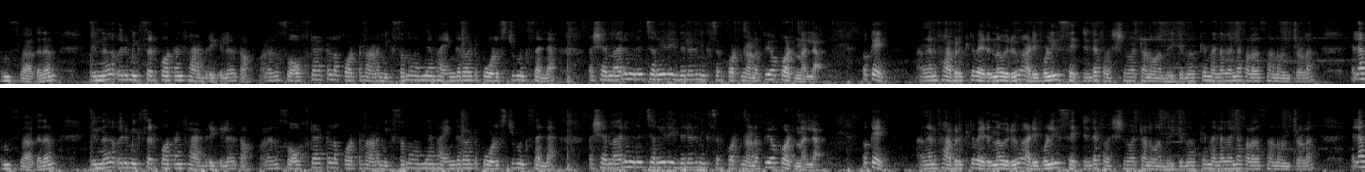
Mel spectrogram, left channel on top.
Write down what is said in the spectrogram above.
സ്വാഗതം. ഇന്ന് ഒരു മിക്സഡ് കോട്ടൺ ഫാബ്രിക്കിൽ കേട്ടോ, വളരെ സോഫ്റ്റ് ആയിട്ടുള്ള കോട്ടൺ ആണ്. മിക്സ് എന്ന് പറഞ്ഞാൽ ഭയങ്കരമായിട്ട് പോളിസ്റ്റർ മിക്സ് അല്ല, പക്ഷേ എന്നാലും ഒരു ചെറിയ രീതിയിലൊരു മിക്സഡ് കോട്ടൺ ആണ്, പ്യൂർ കോട്ടൺ അല്ല. ഓക്കെ, അങ്ങനെ ഫാബ്രിക്കിൽ വരുന്ന ഒരു അടിപൊളി സെറ്റിൻ്റെ കളക്ഷനായിട്ടാണ് വന്നിരിക്കുന്നത്. ഒക്കെ നല്ല നല്ല കളേഴ്സാണ് വന്നിട്ടുള്ളത്.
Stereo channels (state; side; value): normal; both; correlation 0.87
